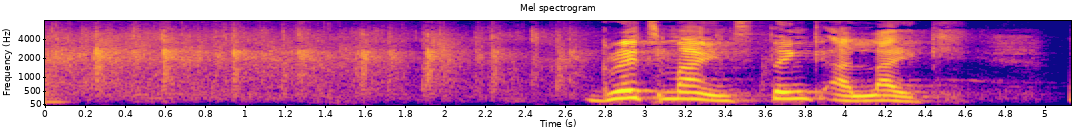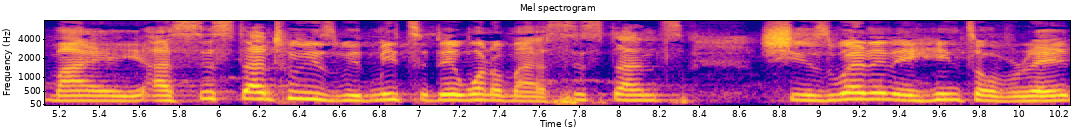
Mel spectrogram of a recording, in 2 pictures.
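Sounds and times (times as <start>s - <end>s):
audience clapping: 0.0s - 3.8s
speech: 2.7s - 10.2s.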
